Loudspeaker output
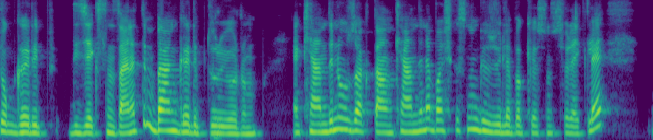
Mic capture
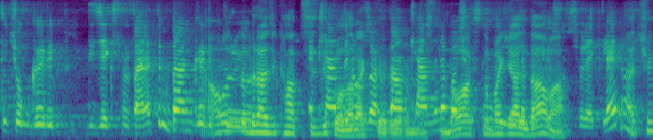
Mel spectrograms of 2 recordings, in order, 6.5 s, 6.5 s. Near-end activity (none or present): present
